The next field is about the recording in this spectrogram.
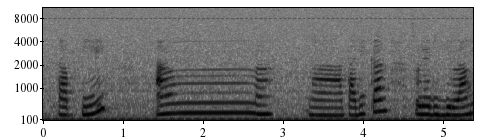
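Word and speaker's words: عَمَّ: Kalian membacanya bukan amma tapi amma.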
